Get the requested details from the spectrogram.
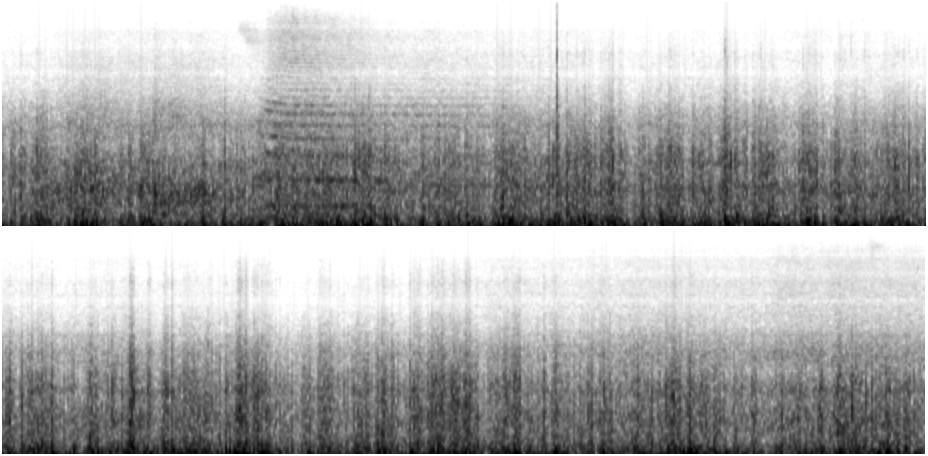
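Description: A freight train's wagons rush past close by.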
